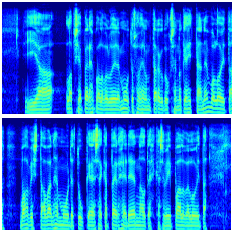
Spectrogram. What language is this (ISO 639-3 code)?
fin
